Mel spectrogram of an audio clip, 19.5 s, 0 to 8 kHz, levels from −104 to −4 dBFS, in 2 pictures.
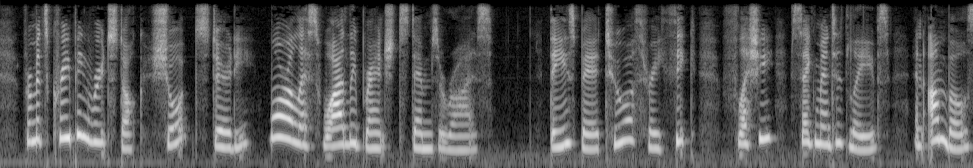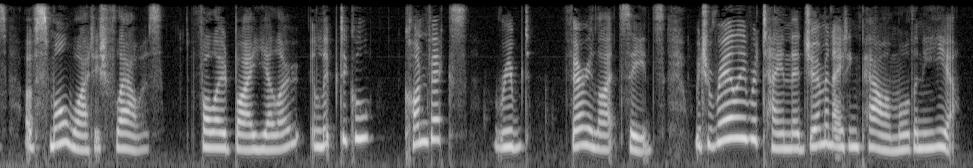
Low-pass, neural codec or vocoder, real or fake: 7.2 kHz; none; real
